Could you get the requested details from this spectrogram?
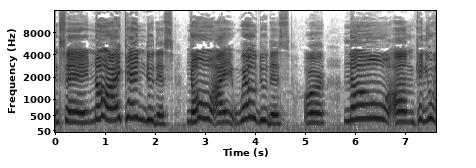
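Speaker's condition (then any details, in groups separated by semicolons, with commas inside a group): Cerebral palsy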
